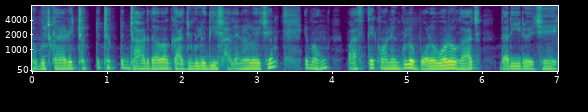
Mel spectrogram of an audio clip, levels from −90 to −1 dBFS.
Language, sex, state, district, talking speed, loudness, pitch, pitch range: Bengali, male, West Bengal, North 24 Parganas, 170 wpm, -19 LUFS, 130 Hz, 120-150 Hz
